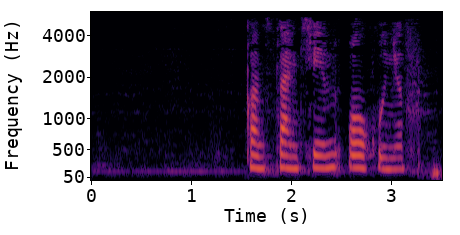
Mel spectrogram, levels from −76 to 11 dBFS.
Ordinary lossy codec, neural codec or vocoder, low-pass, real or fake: MP3, 24 kbps; codec, 44.1 kHz, 1.7 kbps, Pupu-Codec; 5.4 kHz; fake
